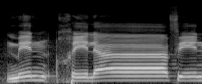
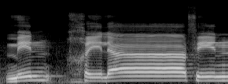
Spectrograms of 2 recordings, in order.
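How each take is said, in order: Both takes have the same delivery.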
